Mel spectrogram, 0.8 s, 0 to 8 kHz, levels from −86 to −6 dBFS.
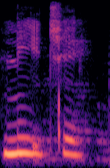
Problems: background sounds at intervals, background conversations at intervals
